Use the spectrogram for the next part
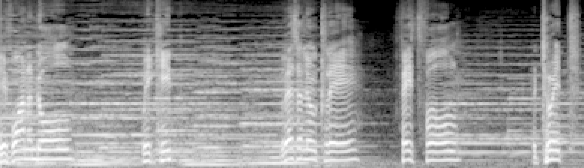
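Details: Acted portrayal of an adult male with a stammer, shown delivering a wartime radio speech; stuttering.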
